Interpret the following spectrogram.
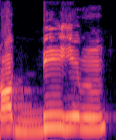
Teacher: را کو منہ بھر کے پڑھیں گے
